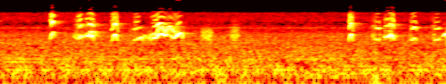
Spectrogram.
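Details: Pet cockatiel uttering clusters of quick sharp chirps and brief warbling notes in two bursts separated by a pause, with steady background hum.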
